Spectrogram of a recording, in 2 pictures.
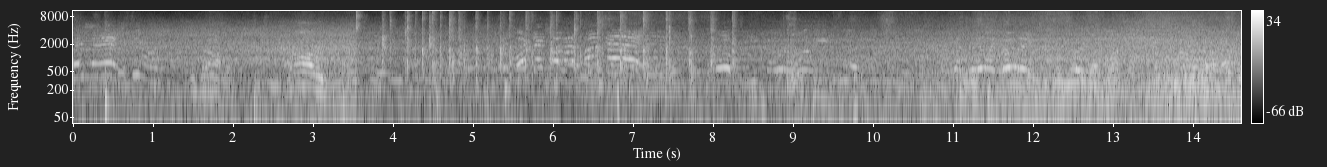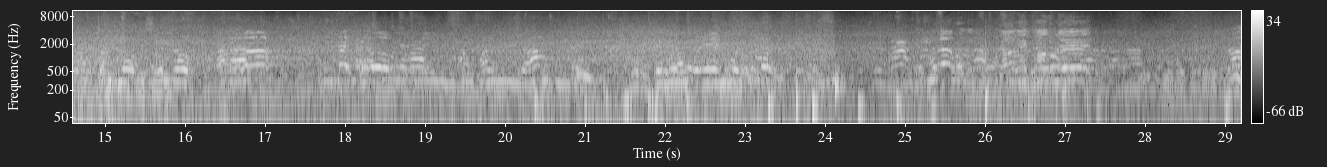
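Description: Young players shout and call to each other across an open pitch.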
